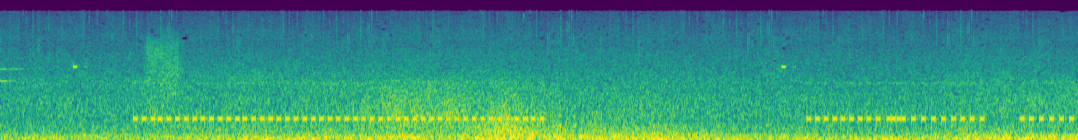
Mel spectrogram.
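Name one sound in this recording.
A rapid electronic blipping sounds in a steady stream.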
